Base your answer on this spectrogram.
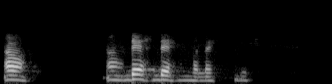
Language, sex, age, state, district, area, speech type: Bodo, female, 30-45, Assam, Kokrajhar, rural, conversation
